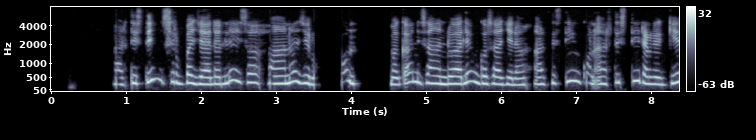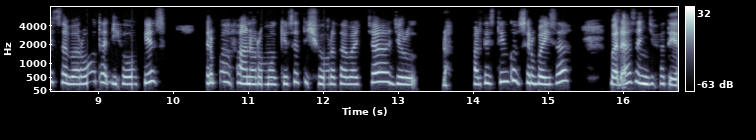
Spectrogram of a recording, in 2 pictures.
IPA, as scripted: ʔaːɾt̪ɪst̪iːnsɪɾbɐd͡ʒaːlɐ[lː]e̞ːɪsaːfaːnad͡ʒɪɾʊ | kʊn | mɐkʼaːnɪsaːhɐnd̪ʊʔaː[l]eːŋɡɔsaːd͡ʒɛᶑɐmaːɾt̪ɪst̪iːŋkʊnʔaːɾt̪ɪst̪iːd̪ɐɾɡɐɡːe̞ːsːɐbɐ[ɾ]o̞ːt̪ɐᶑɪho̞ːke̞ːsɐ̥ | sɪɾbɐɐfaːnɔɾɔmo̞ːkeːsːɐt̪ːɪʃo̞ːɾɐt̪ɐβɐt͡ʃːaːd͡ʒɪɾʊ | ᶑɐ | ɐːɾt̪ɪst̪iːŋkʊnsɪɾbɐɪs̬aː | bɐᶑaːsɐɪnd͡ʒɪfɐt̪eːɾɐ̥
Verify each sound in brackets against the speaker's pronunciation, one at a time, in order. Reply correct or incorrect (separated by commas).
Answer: correct, correct, correct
